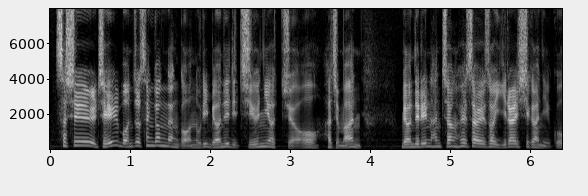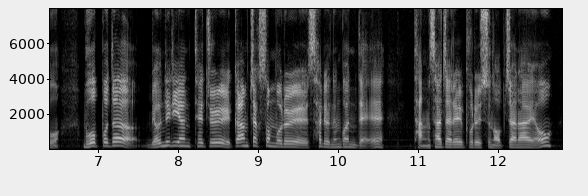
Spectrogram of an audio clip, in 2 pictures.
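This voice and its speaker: Brief: man storyteller, confiding and emotional, lively, slightly high voice. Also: normal speed. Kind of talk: scripted first-person narration.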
